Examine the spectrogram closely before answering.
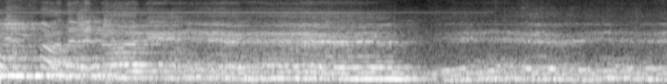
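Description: Hindu devotional chanting: voices intone mantras in a sing-song, holding and bending pitches over a steady low drone. The sound drops a little about four seconds in.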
